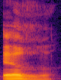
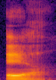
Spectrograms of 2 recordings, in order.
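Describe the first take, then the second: First: The letter ends in a throaty rasping sound. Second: The letter ends in a soft vowel sound. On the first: "ممكن تقول اغ" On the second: "ممكن تقولها ا"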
